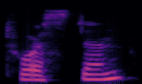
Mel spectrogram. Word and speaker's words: Thorsten: with an h it's t-h-o-r-s-t-e-n although it's not pronounced as a the it's a torsten okay all right so we'll we'll uh uh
